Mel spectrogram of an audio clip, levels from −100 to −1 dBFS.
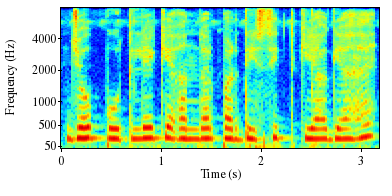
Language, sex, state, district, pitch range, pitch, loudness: Hindi, female, Jharkhand, Ranchi, 210-225 Hz, 215 Hz, -15 LUFS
